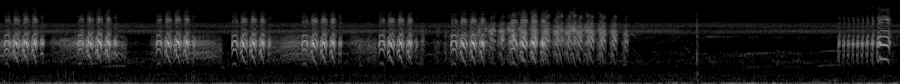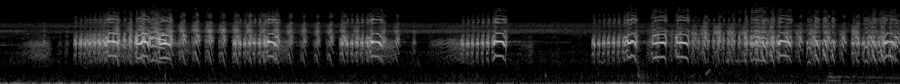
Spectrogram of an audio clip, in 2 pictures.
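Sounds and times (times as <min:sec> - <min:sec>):
yellow-tufted woodpecker group harsh chattering calls, Melanerpes cruentatus: 0:00.0 - 0:07.0, 0:08.4 - 0:17.9.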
